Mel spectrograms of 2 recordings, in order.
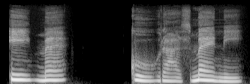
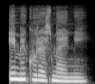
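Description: First: It is said slowly. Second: It is said at normal speed.

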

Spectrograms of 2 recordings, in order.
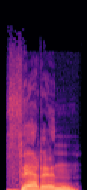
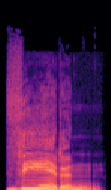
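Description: First: The first vowel is short. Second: The first vowel is long. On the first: The speaker calls it wrong. "We don't say veren, short E" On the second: The speaker calls it right. "We say veren, long E"

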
